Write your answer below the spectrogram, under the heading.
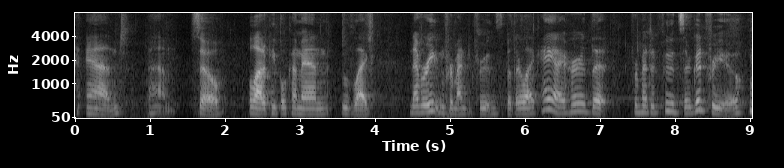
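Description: With an American accent, a woman speaks at a moderate pace and a fairly low pitch, her pitch moving in an ordinary way, with long pauses that come often. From US Northeast (suburban New Jersey). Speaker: homestead supply shop owner. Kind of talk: interview and demonstration. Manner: casual with frequent fillers and laughter.

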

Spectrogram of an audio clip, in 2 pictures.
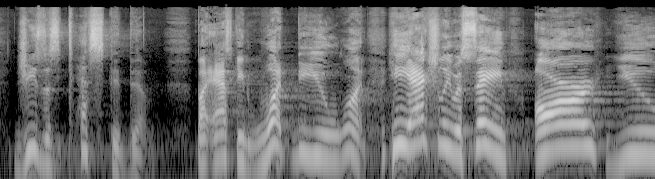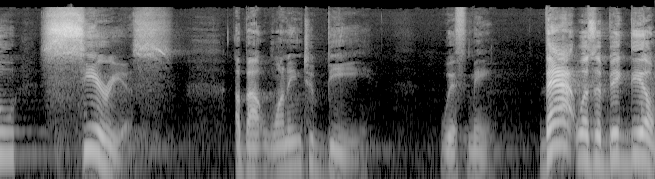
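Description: A man with an American accent speaks in a raised, projected voice at a high pitch and a very slow pace. His tone is bright and sharp, with very wide pitch swings and big swings in loudness. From Ohio. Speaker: pastor. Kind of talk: sermon.

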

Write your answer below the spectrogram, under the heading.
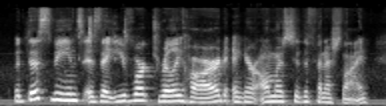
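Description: Lively intonation runs through a woman's normal speaking voice at medium pitch. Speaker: panelist guest. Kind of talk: casual banter.

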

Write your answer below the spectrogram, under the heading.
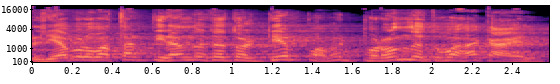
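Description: Noticeable background noise and audible room echo around a man's high-pitched voice. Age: 50s. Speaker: pastor. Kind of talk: sermon. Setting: church.

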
